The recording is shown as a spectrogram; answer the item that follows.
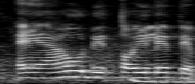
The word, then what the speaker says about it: Eau de Toilette: Eau de Toilette, pernah lihat? Eau de Toilette artinya adalah eau de toilet bacanya.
